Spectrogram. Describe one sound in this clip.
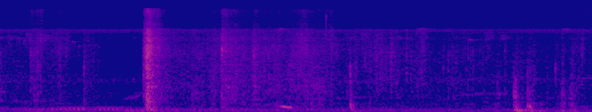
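Leaves rustle as branches are pulled.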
